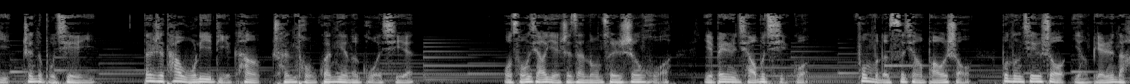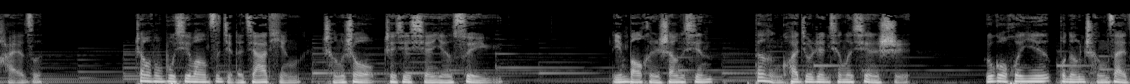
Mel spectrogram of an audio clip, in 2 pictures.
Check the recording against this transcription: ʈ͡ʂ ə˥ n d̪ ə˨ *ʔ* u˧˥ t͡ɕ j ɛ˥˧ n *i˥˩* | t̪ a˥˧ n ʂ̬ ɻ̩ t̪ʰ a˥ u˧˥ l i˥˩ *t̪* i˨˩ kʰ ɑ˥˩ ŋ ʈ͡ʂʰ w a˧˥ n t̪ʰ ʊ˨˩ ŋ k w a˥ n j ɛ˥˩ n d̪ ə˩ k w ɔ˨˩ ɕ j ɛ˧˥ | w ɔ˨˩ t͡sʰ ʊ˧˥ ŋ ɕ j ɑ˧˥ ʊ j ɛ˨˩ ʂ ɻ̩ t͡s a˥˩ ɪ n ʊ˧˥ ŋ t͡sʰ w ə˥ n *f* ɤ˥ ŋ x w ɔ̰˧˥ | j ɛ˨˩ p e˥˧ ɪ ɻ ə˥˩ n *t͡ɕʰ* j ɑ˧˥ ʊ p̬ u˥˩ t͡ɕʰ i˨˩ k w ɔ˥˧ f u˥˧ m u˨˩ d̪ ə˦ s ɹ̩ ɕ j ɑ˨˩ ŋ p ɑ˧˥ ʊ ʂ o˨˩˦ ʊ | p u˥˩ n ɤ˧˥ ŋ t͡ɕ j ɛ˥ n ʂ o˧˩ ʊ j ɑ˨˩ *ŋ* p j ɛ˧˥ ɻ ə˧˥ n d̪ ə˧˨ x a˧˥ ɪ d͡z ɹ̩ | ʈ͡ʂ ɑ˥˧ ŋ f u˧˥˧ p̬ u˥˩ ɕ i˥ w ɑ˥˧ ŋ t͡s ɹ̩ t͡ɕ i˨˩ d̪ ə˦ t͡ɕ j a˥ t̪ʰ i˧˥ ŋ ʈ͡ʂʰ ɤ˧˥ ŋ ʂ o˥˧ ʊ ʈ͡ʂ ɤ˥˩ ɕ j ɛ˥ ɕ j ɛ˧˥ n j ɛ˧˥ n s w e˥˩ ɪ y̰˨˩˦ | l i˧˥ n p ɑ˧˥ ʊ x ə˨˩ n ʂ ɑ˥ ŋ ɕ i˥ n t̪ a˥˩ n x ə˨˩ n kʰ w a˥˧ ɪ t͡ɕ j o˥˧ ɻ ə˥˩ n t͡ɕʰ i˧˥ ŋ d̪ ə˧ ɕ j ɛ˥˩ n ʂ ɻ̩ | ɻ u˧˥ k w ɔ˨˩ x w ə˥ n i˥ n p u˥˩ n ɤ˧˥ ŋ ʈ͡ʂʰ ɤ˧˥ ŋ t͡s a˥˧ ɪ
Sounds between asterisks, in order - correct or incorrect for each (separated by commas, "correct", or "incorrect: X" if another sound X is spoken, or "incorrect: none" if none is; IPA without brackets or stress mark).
incorrect: p, correct, correct, incorrect: ʂ, correct, correct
